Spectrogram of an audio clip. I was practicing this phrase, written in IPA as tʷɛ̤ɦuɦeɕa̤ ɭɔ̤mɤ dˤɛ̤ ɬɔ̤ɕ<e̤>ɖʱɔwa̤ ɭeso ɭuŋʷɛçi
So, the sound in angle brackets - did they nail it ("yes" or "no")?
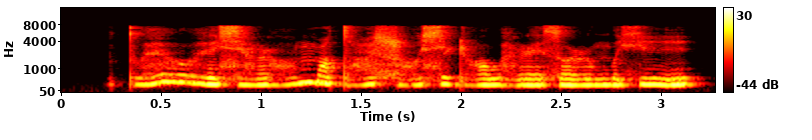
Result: yes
